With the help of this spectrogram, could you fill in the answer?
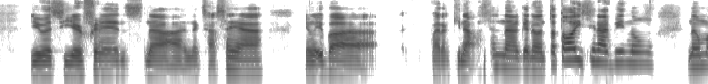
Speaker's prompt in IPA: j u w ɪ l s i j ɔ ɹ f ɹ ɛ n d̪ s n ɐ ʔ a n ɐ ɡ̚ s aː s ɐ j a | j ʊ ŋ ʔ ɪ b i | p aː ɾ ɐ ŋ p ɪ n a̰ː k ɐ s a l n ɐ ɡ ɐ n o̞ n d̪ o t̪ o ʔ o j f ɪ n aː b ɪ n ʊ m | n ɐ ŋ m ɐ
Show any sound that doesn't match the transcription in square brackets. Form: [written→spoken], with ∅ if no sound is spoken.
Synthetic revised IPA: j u w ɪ l s i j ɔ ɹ f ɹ ɛ n d̪ s n ɐ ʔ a n ɐ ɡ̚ s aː s ɐ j a | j ʊ ŋ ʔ ɪ b [i→a] | p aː ɾ ɐ ŋ [p→k] ɪ n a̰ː k ɐ s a l n ɐ ɡ ɐ n o̞ n [d̪→t̪] o t̪ o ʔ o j [f→s] ɪ n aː b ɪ n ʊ [m→ŋ] | n ɐ ŋ m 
